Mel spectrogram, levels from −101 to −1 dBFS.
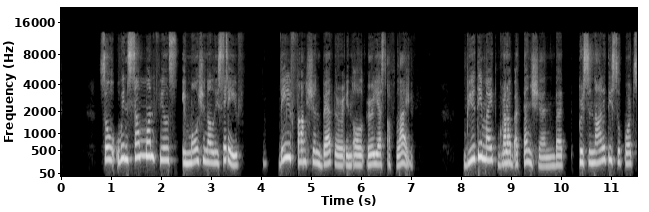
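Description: Frames out of order: neighbouring runs of compressed audio were swapped, so each stretch of speech plays with its two halves exchanged, each half about 43 ms long, which fits two codec frames apiece. It happens at 3.25 to 3.36 s, after "when someone feels emotionally"; at 4.75 to 4.85 s, just before "better in all areas"; and at 8.85 to 8.94 s, before "attention but". Each sounds like a brief garbled flutter, and no time is lost.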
